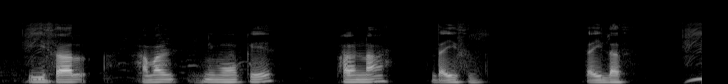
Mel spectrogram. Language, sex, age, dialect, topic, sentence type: Bhojpuri, male, 31-35, Northern, agriculture, statement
